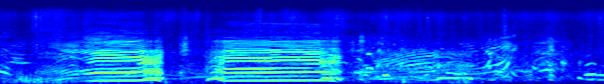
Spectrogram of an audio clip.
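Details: Dairy cattle on spring pasture for the first time this year: two strong, steady moos of about half a second and one and a half seconds, separated by a brief pause, followed by softer mixed calls from other cows.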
